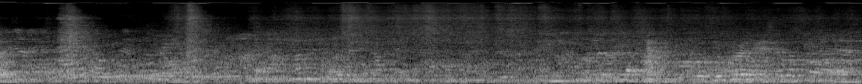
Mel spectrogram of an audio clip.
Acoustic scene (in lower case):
cafe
